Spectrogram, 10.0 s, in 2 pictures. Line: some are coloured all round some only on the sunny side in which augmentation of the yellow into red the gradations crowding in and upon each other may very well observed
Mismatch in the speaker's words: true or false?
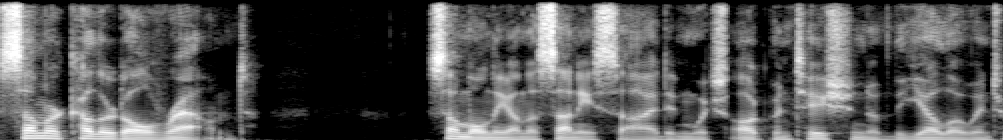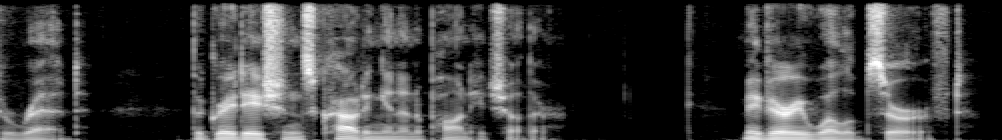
false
